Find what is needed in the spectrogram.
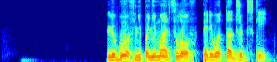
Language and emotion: Russian, neutral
